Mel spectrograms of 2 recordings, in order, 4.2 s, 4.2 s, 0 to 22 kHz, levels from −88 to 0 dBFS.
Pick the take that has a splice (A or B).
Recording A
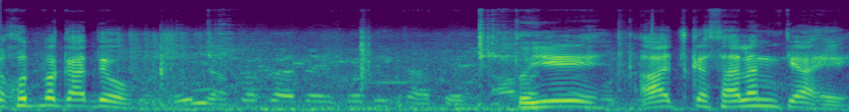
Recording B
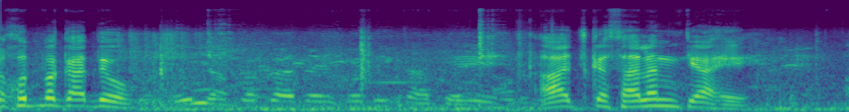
B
